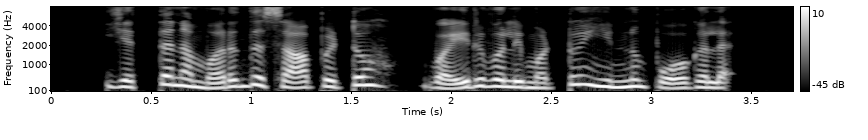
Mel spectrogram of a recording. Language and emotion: Tamil, sad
